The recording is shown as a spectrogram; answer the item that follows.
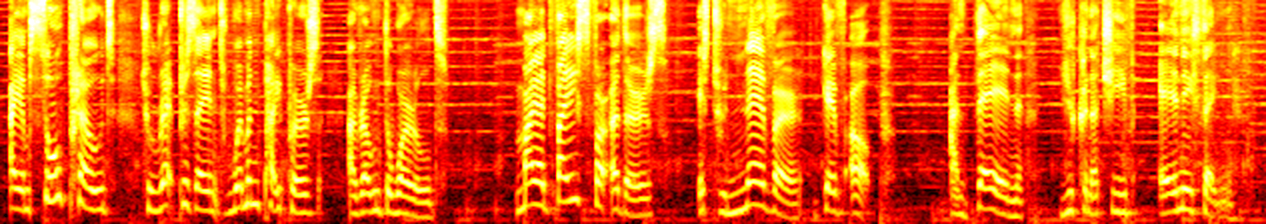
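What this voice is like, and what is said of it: Scottish accent, rolled R sounds. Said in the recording (Spanish): “¿Notaste su acento? ¿Oíste cómo hace rodar algunas R y pronuncia el número 8 con un sonido E más corto? ... Escocia”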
